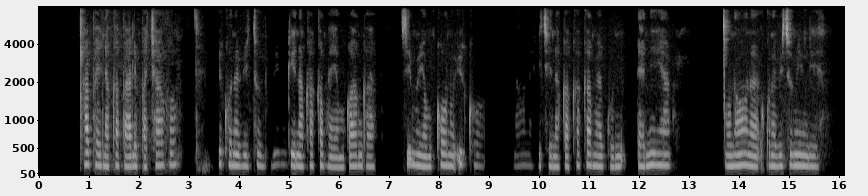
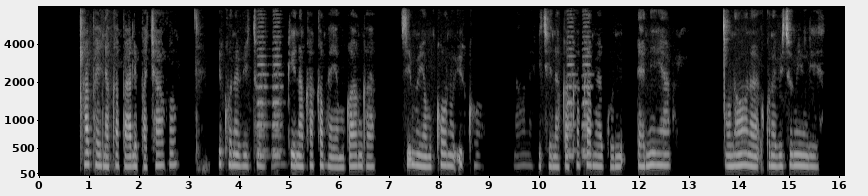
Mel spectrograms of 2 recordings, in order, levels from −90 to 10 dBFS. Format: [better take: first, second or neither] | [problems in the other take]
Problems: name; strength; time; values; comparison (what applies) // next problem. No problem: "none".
first | noise reduction (classical method spectral subtraction)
